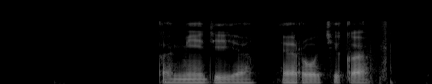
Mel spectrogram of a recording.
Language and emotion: Russian, neutral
